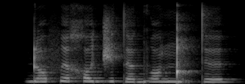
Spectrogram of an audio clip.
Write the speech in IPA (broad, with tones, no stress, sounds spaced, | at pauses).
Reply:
ɖ ɔ˧˥ f ɪ˧˥ χ o˧˥ d͡ʒ ɪ˥˩ t œ˧˥ ɡ w ɔ˧˥ ŋ͡ǃ ḭ˧˥ t̪ ʏ˧˥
